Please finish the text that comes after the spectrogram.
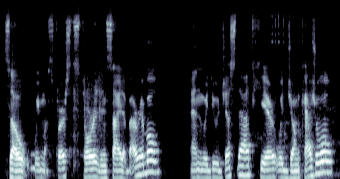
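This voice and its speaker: Slow, hesitant man teaching code. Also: fairly low pitch, animated, darkish tone, low-quality recording. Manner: hesitant, many ums and restarts. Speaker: programming webinar instructor. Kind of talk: live coding walkthrough.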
